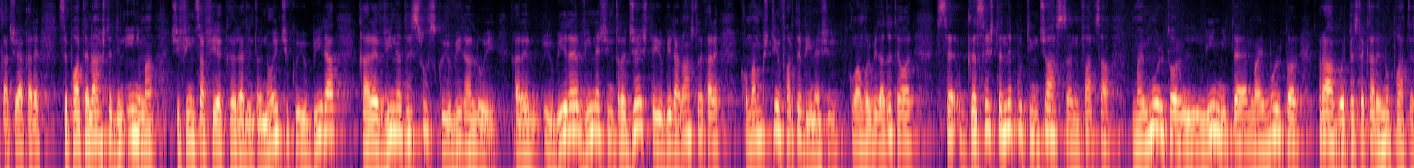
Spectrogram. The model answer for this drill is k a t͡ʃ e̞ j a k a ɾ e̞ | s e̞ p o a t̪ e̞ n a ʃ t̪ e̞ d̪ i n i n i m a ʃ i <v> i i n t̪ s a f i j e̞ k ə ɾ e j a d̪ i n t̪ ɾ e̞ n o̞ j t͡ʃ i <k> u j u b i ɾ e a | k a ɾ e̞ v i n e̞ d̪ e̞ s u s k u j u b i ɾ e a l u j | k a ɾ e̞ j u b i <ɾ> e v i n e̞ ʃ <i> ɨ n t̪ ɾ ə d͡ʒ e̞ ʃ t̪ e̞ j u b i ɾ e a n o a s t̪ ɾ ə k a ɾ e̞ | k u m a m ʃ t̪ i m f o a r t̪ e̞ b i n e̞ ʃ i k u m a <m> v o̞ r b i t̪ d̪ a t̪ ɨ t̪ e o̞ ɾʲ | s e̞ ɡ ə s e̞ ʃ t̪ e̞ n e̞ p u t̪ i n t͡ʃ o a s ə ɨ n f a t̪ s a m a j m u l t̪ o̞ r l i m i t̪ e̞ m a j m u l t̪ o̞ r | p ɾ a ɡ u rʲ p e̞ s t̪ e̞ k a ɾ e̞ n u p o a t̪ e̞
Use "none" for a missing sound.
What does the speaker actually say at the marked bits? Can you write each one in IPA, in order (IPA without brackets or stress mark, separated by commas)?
f, k, ɾ, i, m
